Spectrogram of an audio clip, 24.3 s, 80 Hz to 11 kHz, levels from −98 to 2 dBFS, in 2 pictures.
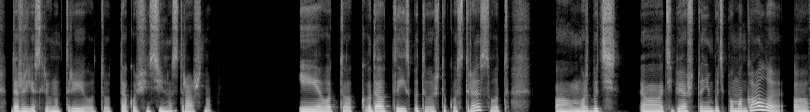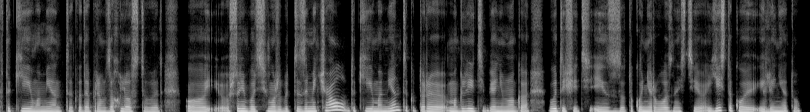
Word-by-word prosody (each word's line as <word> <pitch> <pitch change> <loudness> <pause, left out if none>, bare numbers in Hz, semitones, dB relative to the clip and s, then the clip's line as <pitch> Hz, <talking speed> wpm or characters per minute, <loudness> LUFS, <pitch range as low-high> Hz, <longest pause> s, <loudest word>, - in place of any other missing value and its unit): даже 215 0 +4
если 210 0 0
внутри 205 +2 +1
вот 95 - -5
вот 95 0 -4
так 195 -1 -1
очень 190 +1 -2
сильно 190 0 0
страшно. 190 -4 -4 1.3
И 200 -1 +5
вот 200 0 0 0.3
когда 225 +1 +5
ты 220 -1 +2
испытываешь 205 -1 -2
такой 220 -1 -5
стресс, 275 +9 0
вот, 205 -2 -4 0.7
а, 200 - +2 0.2
может 210 +2 +3
быть, 225 0 0 0.4
а, 205 0 +3
тебе 220 +1 +1
что-нибудь 215 0 0
помогало, 230 +4 +3 0.2
а, 200 -1 +1
в 190 - -14
такие 220 -1 -1
моменты, 200 -1 -1
когда 195 +1 -3
прям 195 -2 -3
захлёстывает? 195 -2 -2 0.4
А, 190 0 +1
и 240 +4 -4
что-нибудь, 210 -3 +2
может 205 -2 +1
быть, 205 -1 -4
ты 210 - -1
замечал 260 +9 +2
такие 210 -2 -2
моменты, 235 +9 +2
которые 210 -5 0
могли 215 0 +2
тебя 220 -2 -2
немного 200 +1 0 0.3
вытащить 210 -3 -1
из 185 +2 -2
такой 195 +2 -3
нервозности. 190 -1 -1 0.2
Есть 255 +6 0
такое 200 -7 0
или 195 +1 -1
нету? 190 +3 -2
205 Hz, 130 wpm, -23 LUFS, 195-220 Hz, 1.3 s, И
